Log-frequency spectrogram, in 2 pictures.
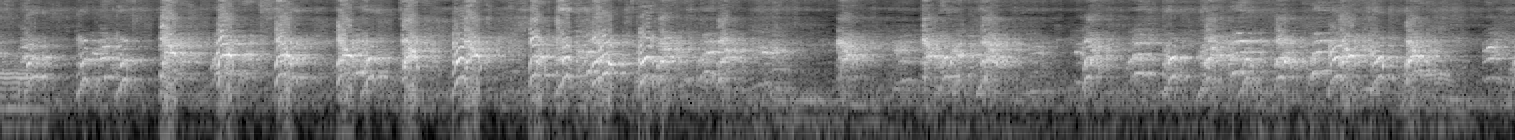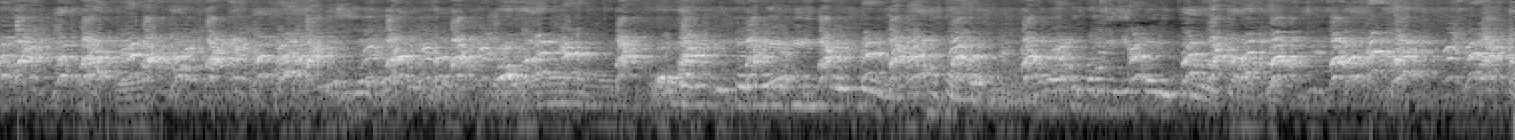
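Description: Several imported Pomeranians bark and yip rapidly and continuously, close and loud, with overlapping high-pitched bursts throughout.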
